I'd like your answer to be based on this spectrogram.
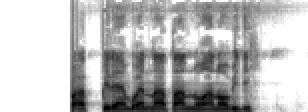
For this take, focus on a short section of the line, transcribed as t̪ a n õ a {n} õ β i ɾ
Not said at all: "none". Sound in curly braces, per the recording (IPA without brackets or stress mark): n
